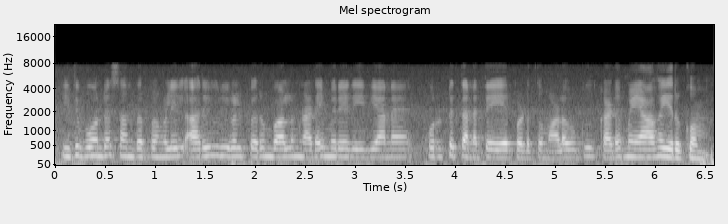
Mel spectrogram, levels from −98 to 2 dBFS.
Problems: constant background noise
